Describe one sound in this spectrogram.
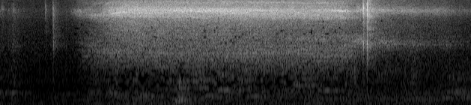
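Air hisses as a man draws hard on a pipe.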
